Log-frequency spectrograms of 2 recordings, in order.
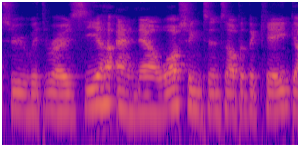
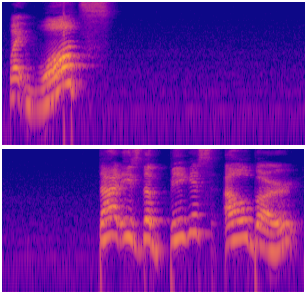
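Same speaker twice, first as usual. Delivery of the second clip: high, loud, incredulous outburst; can't believe the elbow; outraged disbelief; 7 semitones higher, 6 dB louder than usual. Real, not acted.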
